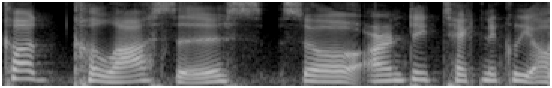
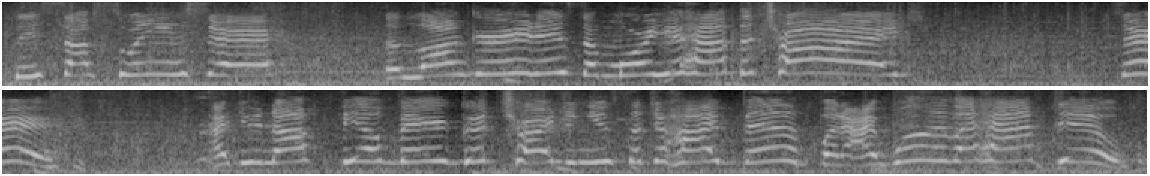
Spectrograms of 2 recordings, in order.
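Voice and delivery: high-pitched doctor voice; 10 semitones higher than usual. Acted. Plays a doctor charging client.

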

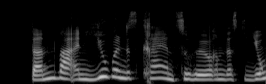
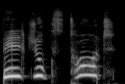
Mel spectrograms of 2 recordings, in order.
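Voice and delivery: loud, high, drawn-out exclamation; startled cry; 9 semitones higher, 8 dB louder, much slower than usual. A narrator's reading. Frightened pirates hear their mate is dead, startled cry. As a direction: cry out slowly in shock. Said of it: "riefen die aufgeschreckten Piraten".

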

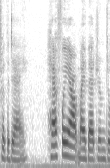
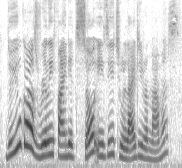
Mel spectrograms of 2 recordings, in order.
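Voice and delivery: louder reproving Carla; reproachful Carla; 4 semitones higher, 5 dB louder than usual. Acted. Carla scolding the girl for lying, louder. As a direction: shame her for lying.

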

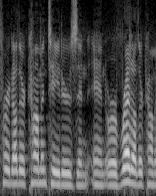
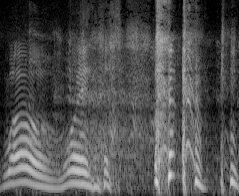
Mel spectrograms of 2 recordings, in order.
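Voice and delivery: drawn-out whoa, wait a minute; mock surprise; much slower than usual. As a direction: fake shock at her choice. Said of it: "I was like".

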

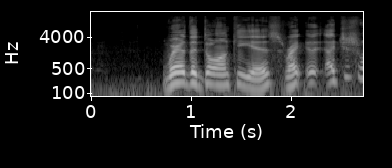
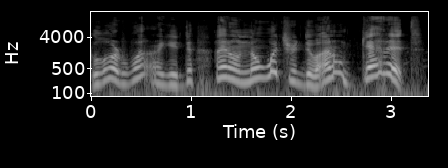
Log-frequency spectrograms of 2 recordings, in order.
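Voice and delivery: exasperated plea to God, rising higher as it goes; confused complaint; 6 semitones higher than usual. Retold or imitated. Pastor voicing a lost believer, exasperated and rising. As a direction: whine it up to the Lord, climbing in pitch. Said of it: "we're just like".

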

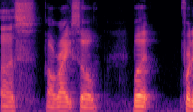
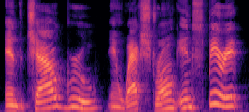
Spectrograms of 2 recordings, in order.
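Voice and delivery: slow, higher, louder; emphatic reading; 8 semitones higher, 6 dB louder, slower than usual. Shown as a demonstration. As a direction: swell on "waxed strong". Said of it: "if you put emphasis on certain words".

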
